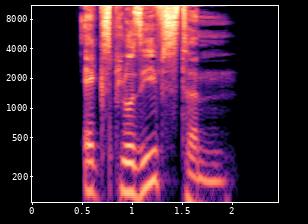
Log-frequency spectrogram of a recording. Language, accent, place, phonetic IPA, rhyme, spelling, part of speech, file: German, Germany, Berlin, [ɛksploˈziːfstəm], -iːfstəm, explosivstem, adjective, De-explosivstem.ogg
- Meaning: strong dative masculine/neuter singular superlative degree of explosiv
